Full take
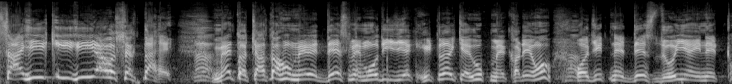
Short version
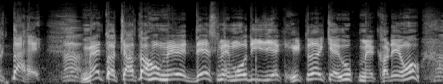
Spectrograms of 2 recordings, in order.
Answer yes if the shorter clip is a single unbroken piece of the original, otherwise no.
yes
